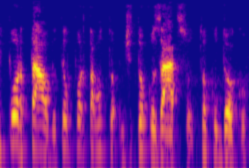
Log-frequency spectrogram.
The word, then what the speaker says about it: Tokusatsu: Tokusatsu, não Tokusatsu. Apesar do S, é uma palavra japonesa, então fala-se Tokusatsu.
